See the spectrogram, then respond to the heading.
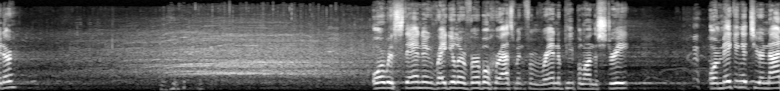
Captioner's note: applause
